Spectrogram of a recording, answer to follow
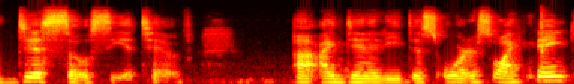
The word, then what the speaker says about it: dissociative: me on the pronunciation I was saying dis associative but the word is dissociative identity disorder so I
